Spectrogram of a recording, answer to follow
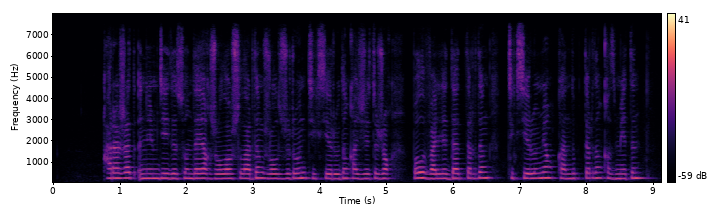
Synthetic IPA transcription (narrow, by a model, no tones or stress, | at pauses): qʰɑɾɑʒɑt̪ʏne̞md̪e̞jd̪ɪso̞nd̪ɑjɑqʒo̞lˠɑwʃəlˠɑɾd̪əɴʒo̞lˠʒʏɾuwɪnt̪ʰe̞kse̞ɾud̪ɪɴqʰɑʒe̞t̪ɪʒo̞qb̥ʊlˠvalʲid̪at̪oɾd̪əɴt̪ʰekse̞ɾuɪme̞ŋkʰo̞nd̪ukt̪e̞ɾd̪əɴqʰəzme̞t̪ɪn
